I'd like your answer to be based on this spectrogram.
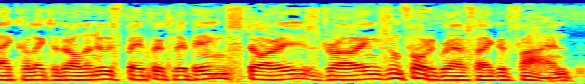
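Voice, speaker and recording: A measured museum curator on old radio. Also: male voice, on the low side. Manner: measured, explanatory. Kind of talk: 1970s radio drama acting. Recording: dull lo-fi radio broadcast with faint hiss.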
